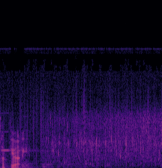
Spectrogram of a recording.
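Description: Water falling from a tiered fountain, a steady faint rush that comes in just after a man's last word ends about half a second in.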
